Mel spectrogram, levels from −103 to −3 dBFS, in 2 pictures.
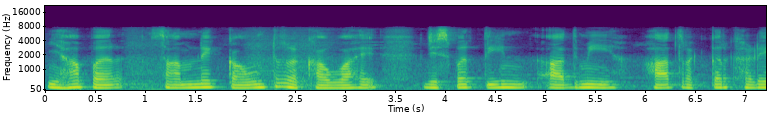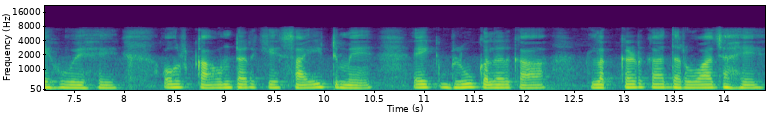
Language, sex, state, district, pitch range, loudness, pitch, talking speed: Hindi, male, Bihar, Jamui, 135-145 Hz, -19 LUFS, 140 Hz, 125 wpm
